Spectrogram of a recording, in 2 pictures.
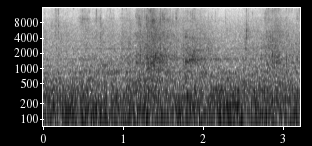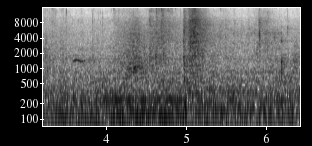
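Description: Faint, soft brushing of a basting brush spreading an olive-oil mixture over raw chicken skin, in a few light strokes.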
